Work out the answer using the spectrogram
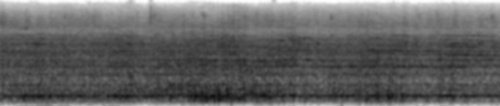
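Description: Loaded railroad tank cars of a long freight train rolling past: loud, steady noise of steel wheels on rail, with a steady ringing tone from the wheels on top.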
